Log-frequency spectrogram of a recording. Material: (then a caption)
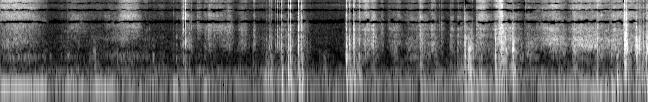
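Paper. Fingertips lift and turn the pages of a thick paper catalog, producing crisp papery rustles, soft swishes, and sharp flicks as each page falls over. The bright, crackly snaps come in uneven bursts over a quiet, steady background.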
